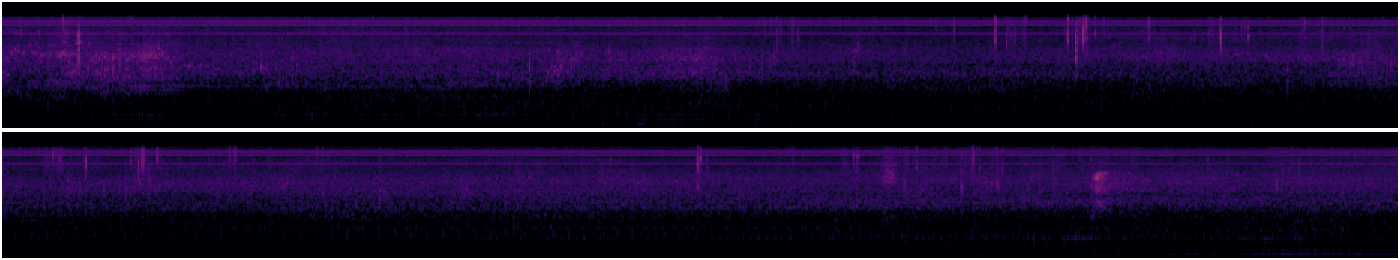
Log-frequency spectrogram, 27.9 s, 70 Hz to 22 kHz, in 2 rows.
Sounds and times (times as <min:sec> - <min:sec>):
Car: 0:00.0 - 0:27.9.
